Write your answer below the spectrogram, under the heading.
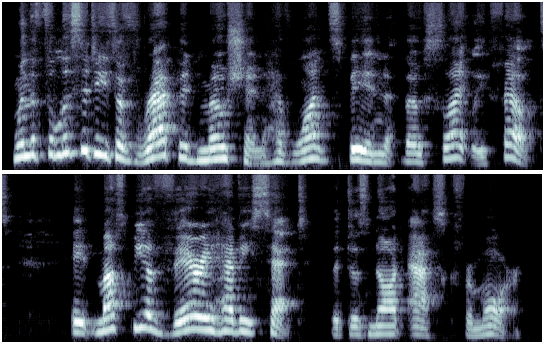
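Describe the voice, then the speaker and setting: A woman hosting a live novel reading, moving between read-aloud prose and playful, conversational commentary. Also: on the high side.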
